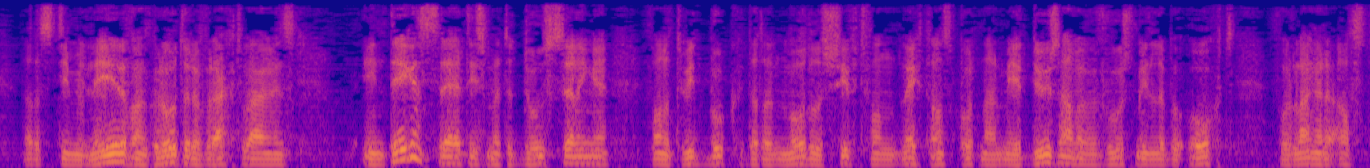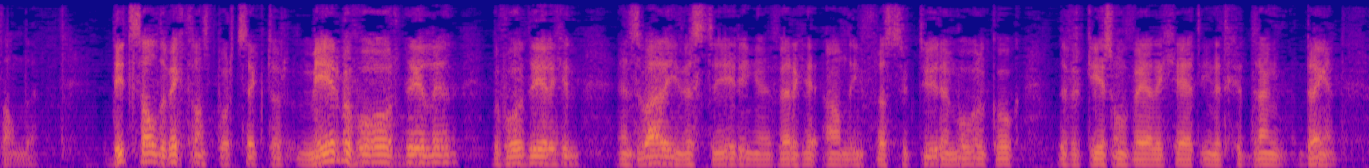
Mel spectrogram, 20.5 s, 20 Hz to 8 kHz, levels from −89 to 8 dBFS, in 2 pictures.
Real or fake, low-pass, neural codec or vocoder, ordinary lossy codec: fake; 7.2 kHz; vocoder, 24 kHz, 100 mel bands, Vocos; none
